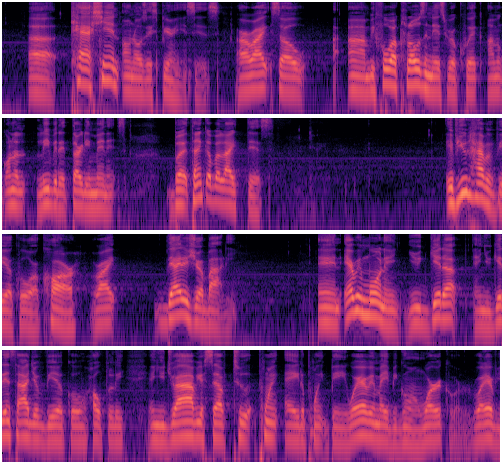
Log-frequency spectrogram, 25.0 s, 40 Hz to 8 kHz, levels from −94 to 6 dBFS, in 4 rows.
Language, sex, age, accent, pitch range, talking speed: English, male, 20-39, American, 110-145 Hz, 175 wpm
